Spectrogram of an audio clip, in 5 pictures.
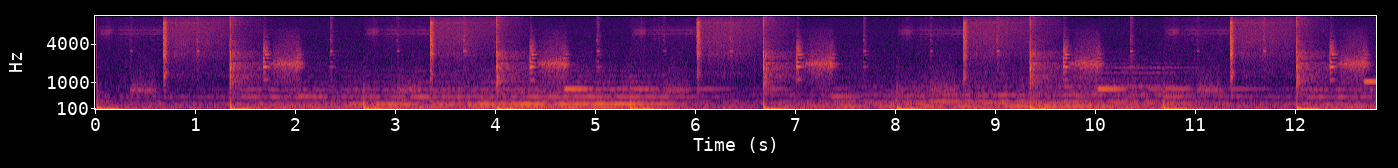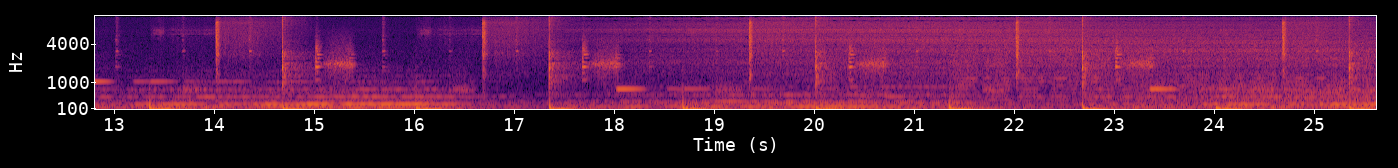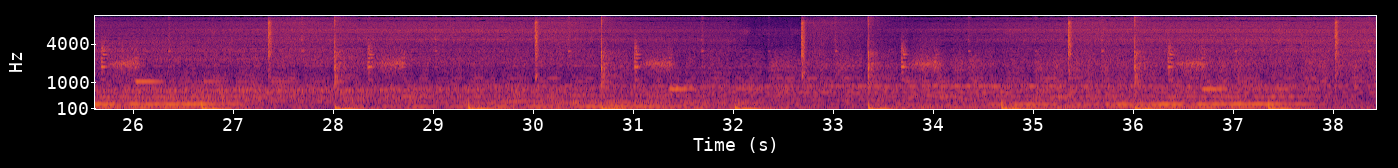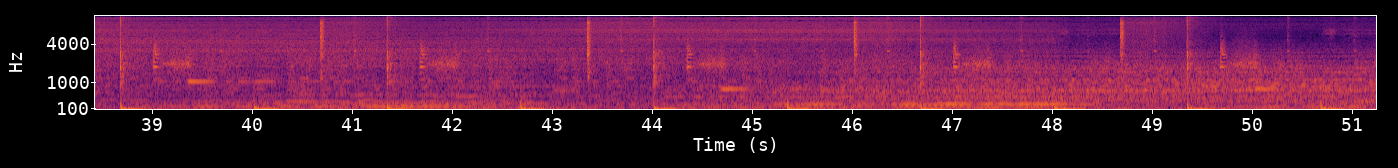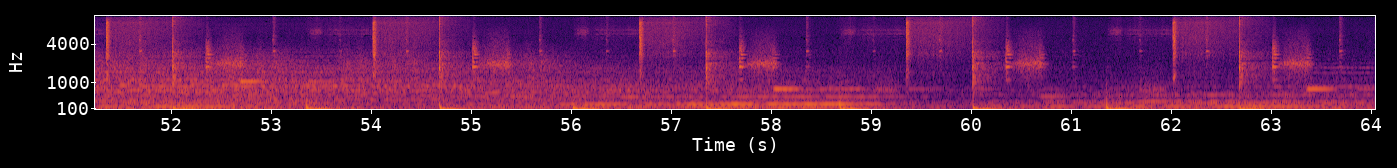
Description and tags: Dark Chillout (loop)
This moody but relaxing downtempo loop might come of use for your
thriller and horror videogames
gaming, experimental, videogame, drama, downtempo, chillout, atmosphere, thriller, ambience, horror, pad, soundtrack, creepy, ambient, music, strings, suspense, dark, movie, cinematic, game, film, relaxing, loop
